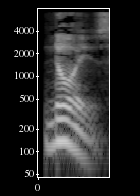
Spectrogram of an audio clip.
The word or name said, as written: noise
